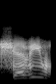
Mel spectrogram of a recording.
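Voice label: "Chevy", English, Tanker; Callsign; DCS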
